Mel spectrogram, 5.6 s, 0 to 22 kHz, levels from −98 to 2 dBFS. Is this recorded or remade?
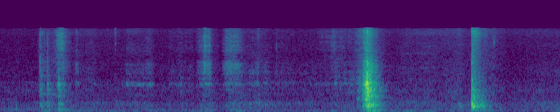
recorded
